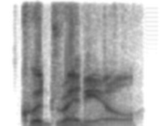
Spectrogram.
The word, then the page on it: quadrennial: British English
